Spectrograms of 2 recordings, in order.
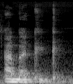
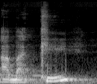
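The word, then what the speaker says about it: Habacuc: Laissez-moi vous dire, cher ami, ce mot-là, il se prononce abacuk. Abacuk. Oui, le c de ce mot, il est prononcé. Hm hm. On le prononce. Donc ce n'est pas abcu. Non, c'est bien abacuk.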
